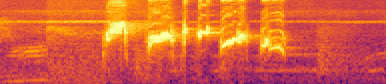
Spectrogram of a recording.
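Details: Red-whiskered bulbul giving a brief morning training phrase for coaching other birds: a tight run of five loud whistled notes with bending, rolling pitch, over a faint steady background tone.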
